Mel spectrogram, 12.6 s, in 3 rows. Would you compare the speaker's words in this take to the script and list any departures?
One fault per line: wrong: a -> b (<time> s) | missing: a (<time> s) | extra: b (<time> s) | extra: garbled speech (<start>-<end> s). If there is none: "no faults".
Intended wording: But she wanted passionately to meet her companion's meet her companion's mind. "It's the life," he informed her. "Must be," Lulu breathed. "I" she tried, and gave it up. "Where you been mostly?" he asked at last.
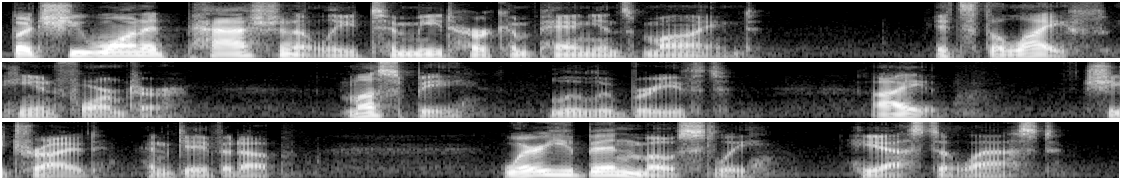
missing: meet her companion's (2.4 s)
